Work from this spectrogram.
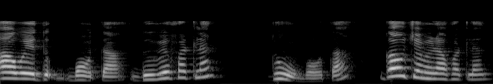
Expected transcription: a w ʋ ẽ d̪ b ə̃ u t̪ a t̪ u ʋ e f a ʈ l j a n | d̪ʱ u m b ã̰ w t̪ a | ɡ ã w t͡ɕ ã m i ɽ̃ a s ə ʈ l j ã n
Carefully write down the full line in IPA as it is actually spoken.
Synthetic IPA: a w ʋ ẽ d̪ b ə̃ w t̪ a d̪ u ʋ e f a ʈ l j a n | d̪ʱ u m b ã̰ w t̪ a | ɡ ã w t͡ɕ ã m i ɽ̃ a f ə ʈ l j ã n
